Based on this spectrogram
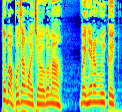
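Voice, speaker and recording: A woman voicing a brusque, hurried female hospital nurse who gives curt, impatient orders in an audiobook story. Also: mid-range voice, fairly even intonation, a little mellow, dry recording, studio quality, lightly acted.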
